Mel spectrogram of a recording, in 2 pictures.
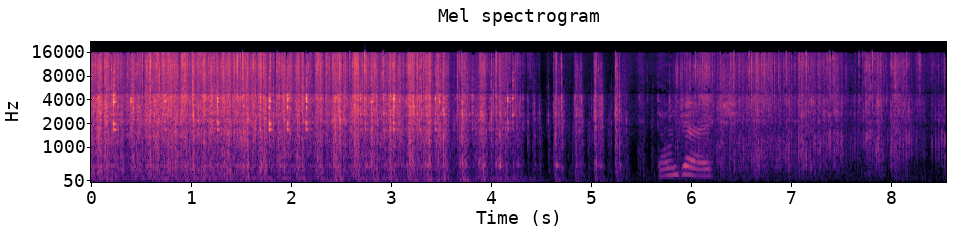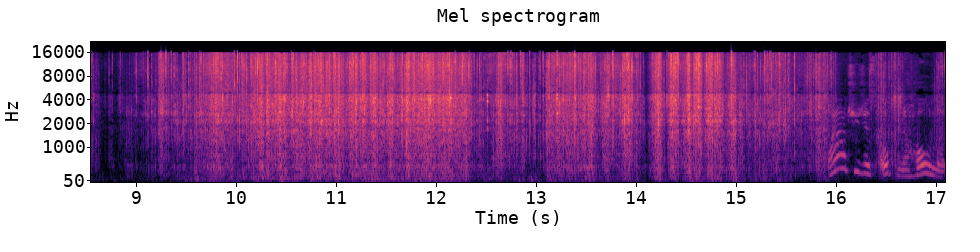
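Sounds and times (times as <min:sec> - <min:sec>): plastic bag crinkling: 0:00.0 - 0:17.0.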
